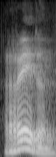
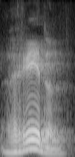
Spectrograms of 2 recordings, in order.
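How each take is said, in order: First: The r is rolled with the tongue tip. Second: The r is a rolled sound at the back. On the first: "das alveolare vibrante R" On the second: "mit dem uvularen vibranten R"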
